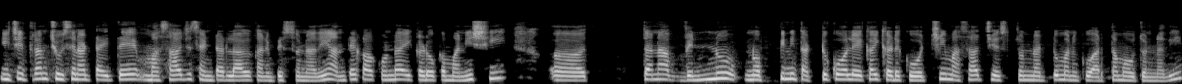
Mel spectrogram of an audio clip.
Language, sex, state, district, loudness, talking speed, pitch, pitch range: Telugu, female, Andhra Pradesh, Anantapur, -17 LUFS, 125 wpm, 215 Hz, 195-235 Hz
